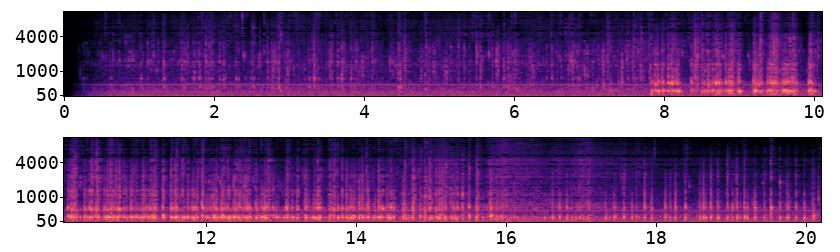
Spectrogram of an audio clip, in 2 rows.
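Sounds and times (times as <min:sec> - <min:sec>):
coffee maker dripping: 0:00.0 - 0:20.2.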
